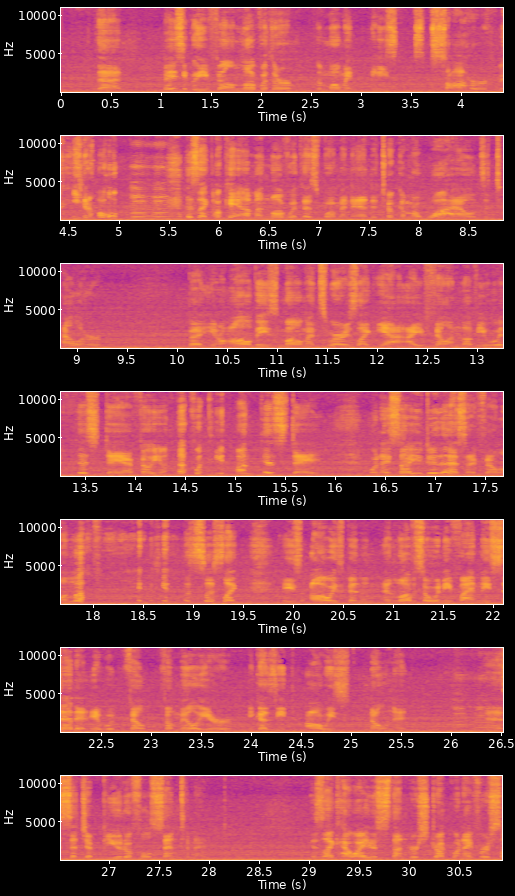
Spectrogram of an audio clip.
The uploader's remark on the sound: We record in the car during our trip to and From Salt Lake.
